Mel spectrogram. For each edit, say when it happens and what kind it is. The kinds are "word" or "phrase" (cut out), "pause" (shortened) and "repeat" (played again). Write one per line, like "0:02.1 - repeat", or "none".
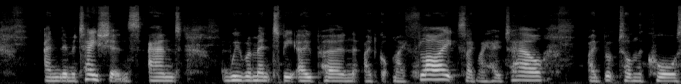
0:02.2 - word
0:03.6 - word
0:04.7 - word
